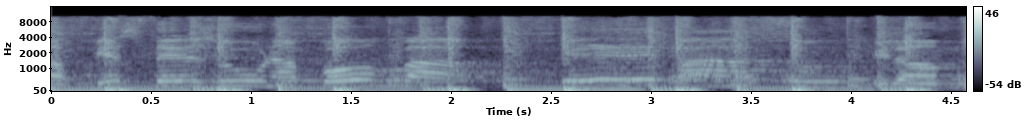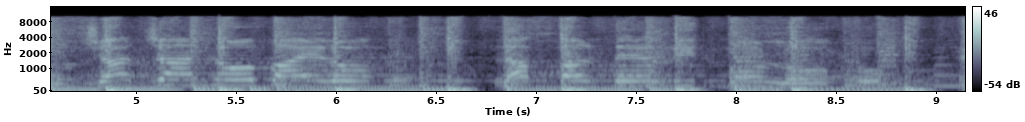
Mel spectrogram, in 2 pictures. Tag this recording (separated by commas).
Music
